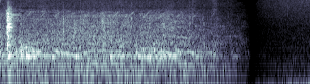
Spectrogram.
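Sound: pigeons cooing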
